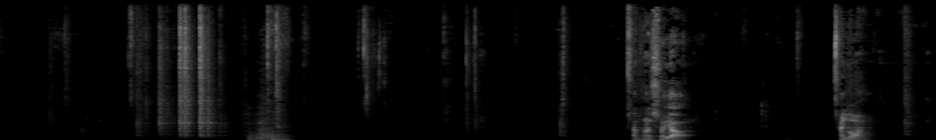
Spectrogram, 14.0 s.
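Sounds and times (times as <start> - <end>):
crisp wet chewing: 4.6 - 9.6.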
